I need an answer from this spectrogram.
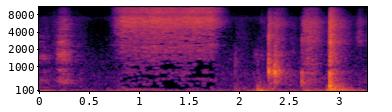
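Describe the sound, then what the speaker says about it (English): A close aerosol can sprays in one long hissing burst of about a second, followed by a few shorter puffs and faint rustling. "now give it a little bit of the spray"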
